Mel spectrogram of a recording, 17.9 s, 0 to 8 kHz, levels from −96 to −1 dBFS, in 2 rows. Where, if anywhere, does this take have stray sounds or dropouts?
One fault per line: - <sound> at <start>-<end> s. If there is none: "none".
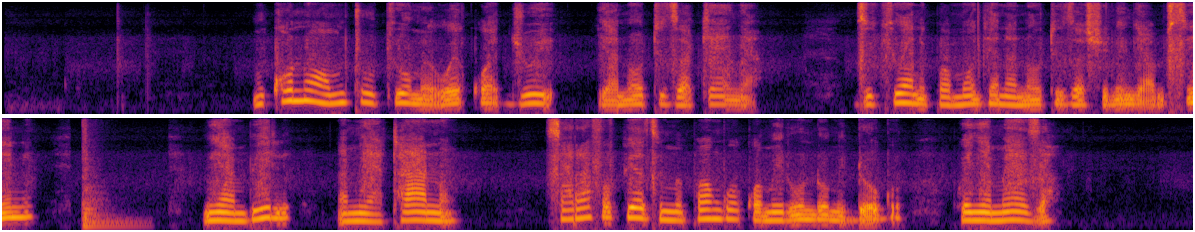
- thud at 9.5-10.1 s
